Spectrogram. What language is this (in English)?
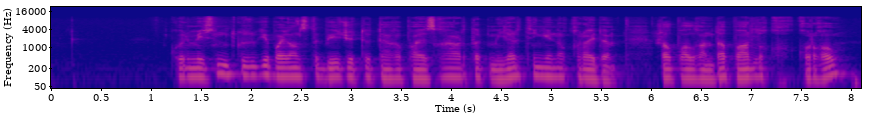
Kazakh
